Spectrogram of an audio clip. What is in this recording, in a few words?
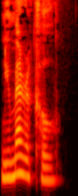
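"numerical", British English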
